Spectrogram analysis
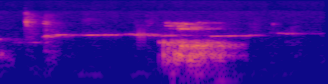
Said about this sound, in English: Whoever's whistling, tell them to chill out, nigga.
